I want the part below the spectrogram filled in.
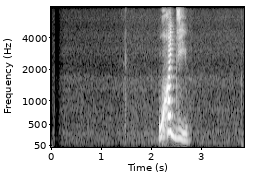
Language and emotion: Russian, angry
